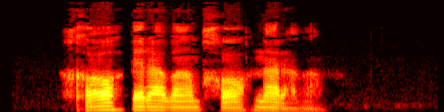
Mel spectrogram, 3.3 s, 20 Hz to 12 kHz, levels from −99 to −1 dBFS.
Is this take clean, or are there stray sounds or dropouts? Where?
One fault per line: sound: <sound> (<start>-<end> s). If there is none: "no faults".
no faults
